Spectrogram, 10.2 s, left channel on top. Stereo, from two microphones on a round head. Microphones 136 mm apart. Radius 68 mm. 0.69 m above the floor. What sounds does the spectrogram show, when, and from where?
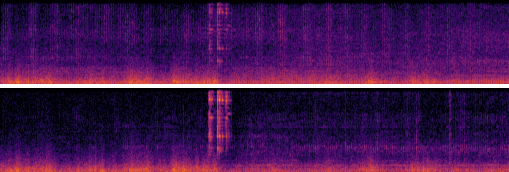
4.2 s keys jangling: 60° right (ahead or behind)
